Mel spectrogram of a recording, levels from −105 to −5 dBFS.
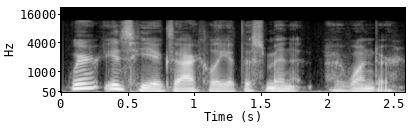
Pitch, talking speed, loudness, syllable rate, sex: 125 Hz, 210 wpm, -18 LUFS, 6.7 syllables/s, male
